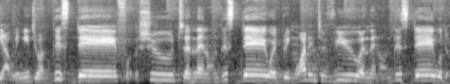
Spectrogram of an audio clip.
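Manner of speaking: normal talking voice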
